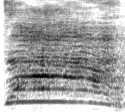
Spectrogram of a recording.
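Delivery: loud, high drawn-out "aaah"; imitated scream. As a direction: scream like a raving man heard down the street. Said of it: "And then all I hear is".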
